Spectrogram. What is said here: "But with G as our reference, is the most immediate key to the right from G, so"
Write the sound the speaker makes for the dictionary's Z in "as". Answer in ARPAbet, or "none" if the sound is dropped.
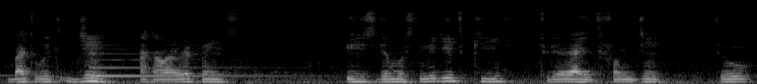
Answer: S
